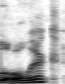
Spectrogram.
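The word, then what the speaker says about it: Olek: Ole. And that's spelled O L E K.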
